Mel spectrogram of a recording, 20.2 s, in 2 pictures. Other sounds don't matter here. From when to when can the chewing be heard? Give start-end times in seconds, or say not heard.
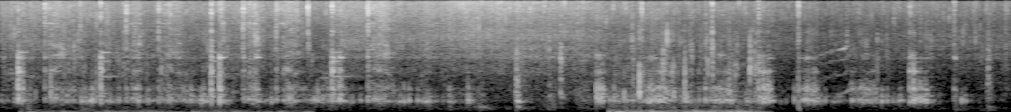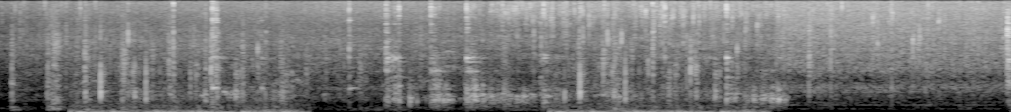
0.2-3.1, 6.0-7.8, 10.8-13.2, 15.6-17.9.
